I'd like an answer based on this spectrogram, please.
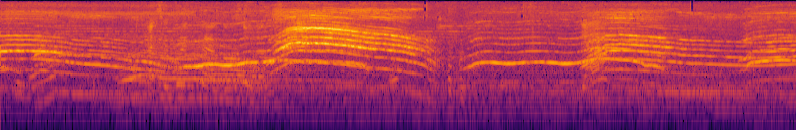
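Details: Cats in Thailand communicating: loud, overlapping meows that swoop up and arc down, several long calls following one another in quick succession, like a back-and-forth exchange.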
